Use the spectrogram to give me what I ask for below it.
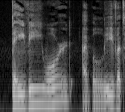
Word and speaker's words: Devi: always want to say Debbie I her name is spelled D eevi uh but I know the V is pronounced like a b or the E is pronounced like an a I think that's what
